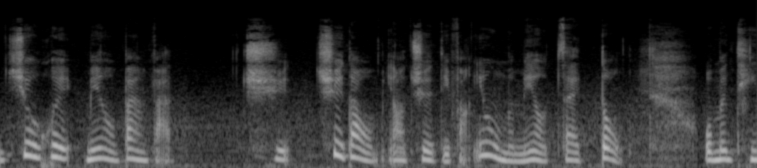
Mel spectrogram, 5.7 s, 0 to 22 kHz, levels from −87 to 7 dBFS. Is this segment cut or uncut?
uncut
